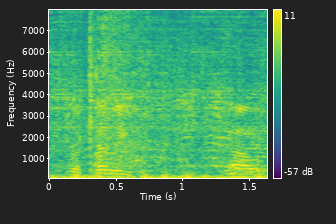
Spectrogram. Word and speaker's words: Raquel: Raquel, they tell us she pronounces her first name.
